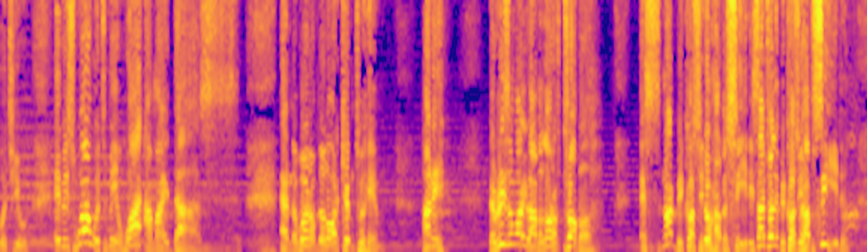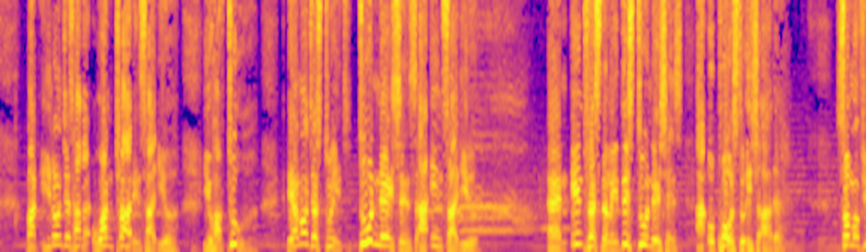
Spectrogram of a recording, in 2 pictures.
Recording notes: Preached at the Watered Garden Church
